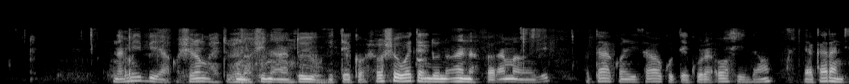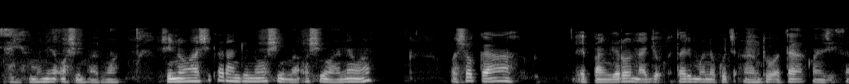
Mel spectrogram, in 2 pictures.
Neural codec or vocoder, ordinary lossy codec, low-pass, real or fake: none; AAC, 32 kbps; 5.4 kHz; real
